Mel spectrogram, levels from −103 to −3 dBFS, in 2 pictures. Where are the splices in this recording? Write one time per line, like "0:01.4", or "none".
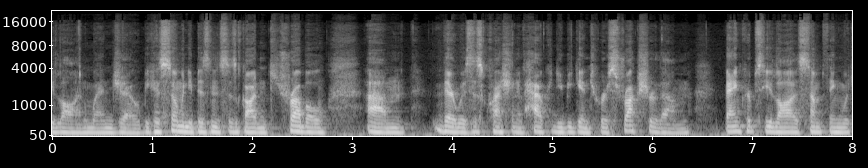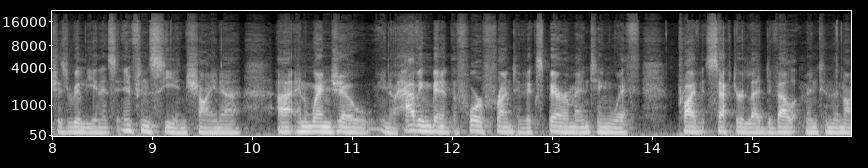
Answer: none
